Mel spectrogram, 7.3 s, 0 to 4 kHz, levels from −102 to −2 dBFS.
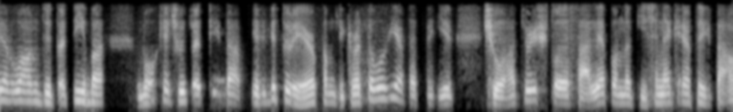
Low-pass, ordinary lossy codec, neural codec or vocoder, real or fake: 3.6 kHz; AAC, 32 kbps; codec, 16 kHz, 0.5 kbps, X-Codec, HuBERT features, trained on balanced general audio; fake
